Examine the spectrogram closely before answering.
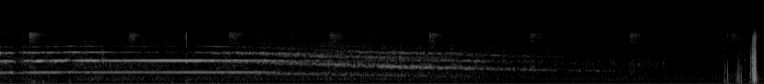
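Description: An alert tone holds steady, then slowly slides down in pitch.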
